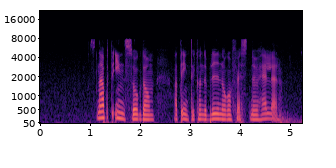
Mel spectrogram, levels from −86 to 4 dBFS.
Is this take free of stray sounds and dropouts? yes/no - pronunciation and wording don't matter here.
yes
